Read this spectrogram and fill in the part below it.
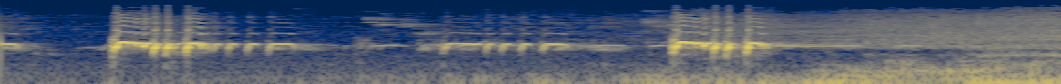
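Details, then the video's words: Local zebra dove in continuous song with a crystal-clear voice: bursts of sharp stacked notes, then rolling, evenly pulsed coos. A hissing noise and low rumble rise near the end. "Perkutut Lokal GACOR SUARA KRISTAL MANGGUNG TANPA JEDA"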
